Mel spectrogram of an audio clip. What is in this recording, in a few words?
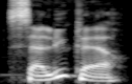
conversation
